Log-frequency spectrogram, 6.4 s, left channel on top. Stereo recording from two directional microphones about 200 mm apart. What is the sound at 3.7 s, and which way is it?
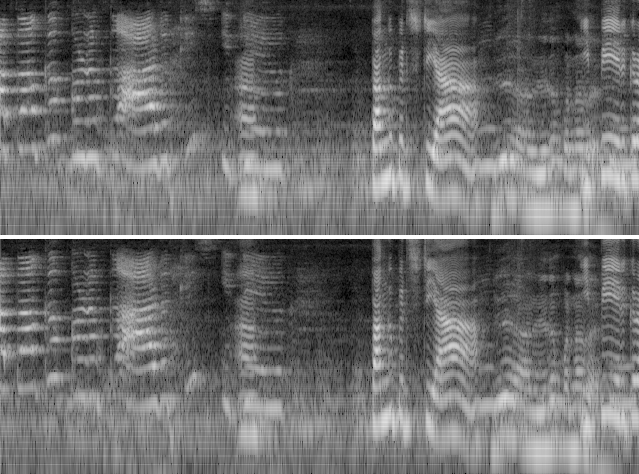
Speech, 45° right (ahead or behind).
